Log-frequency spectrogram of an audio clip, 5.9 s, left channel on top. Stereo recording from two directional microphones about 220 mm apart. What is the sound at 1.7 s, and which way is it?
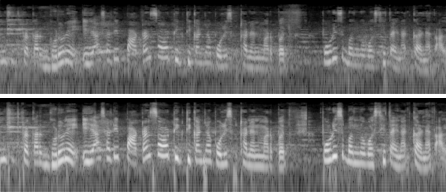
A woman's voice, 45° right (ahead or behind).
